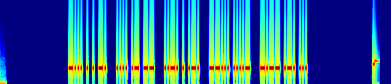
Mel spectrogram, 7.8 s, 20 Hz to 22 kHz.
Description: Morse code, heard as a keyed tone, about 40 wpm, 700 Hz. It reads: BEEN HAM FER 74 YRS
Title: K1USN SST QSO Practice 40wpm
